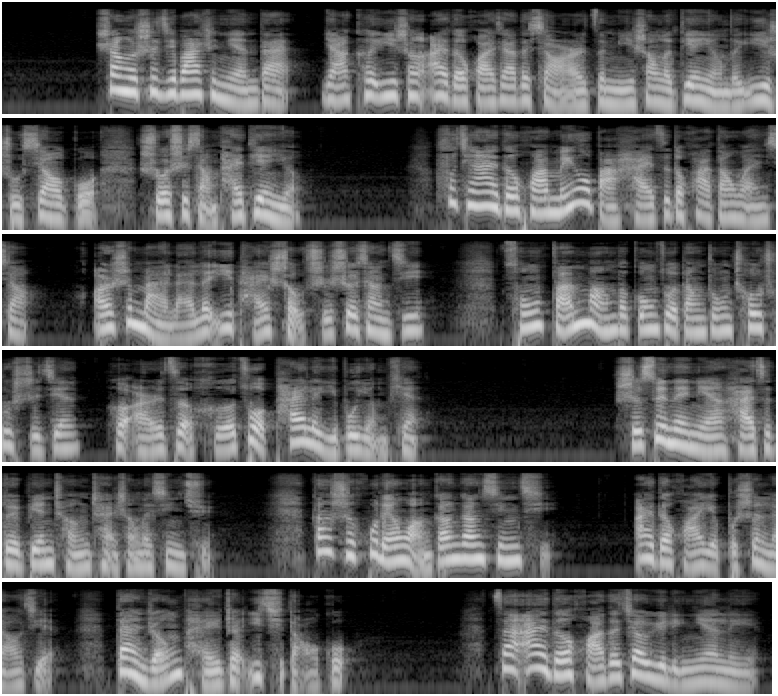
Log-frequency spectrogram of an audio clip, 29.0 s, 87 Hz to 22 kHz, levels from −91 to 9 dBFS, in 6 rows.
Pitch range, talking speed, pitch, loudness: 150-215 Hz, 280 characters per minute, 175 Hz, -17 LUFS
